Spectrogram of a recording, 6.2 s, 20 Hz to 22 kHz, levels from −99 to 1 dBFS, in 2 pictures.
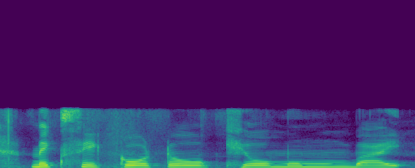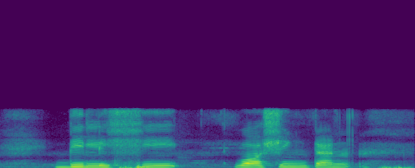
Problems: background sounds at intervals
